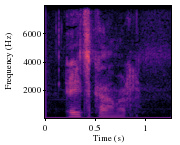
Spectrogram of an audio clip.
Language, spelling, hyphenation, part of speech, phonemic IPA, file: Dutch, eetkamer, eet‧ka‧mer, noun, /ˈeːtˌkaː.mər/, Nl-eetkamer.ogg
- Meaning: dining room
